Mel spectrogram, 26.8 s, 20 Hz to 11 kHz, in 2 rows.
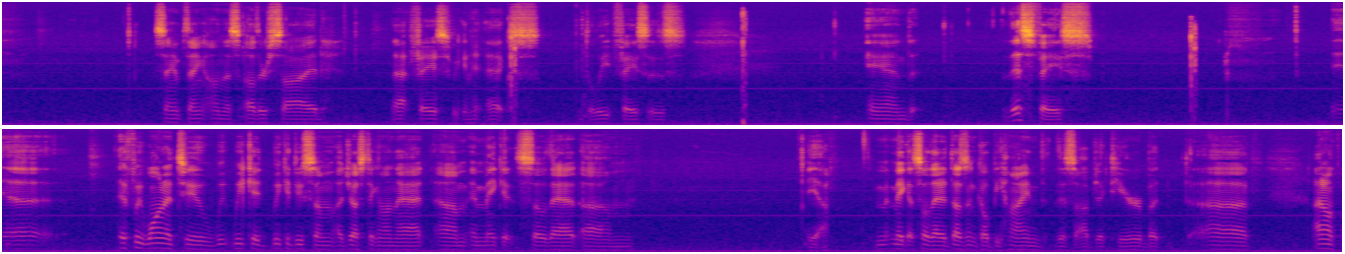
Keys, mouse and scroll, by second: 5.0 right click, 6.4 x, 10.2-11.9 middle drag, 11.9 right click.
